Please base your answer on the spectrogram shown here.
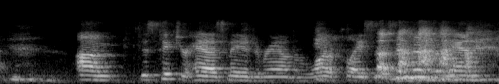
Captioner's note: laughter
